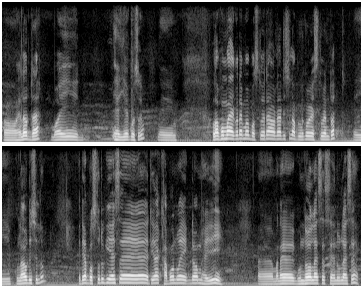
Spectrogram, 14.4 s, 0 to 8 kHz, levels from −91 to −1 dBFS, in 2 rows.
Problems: continuous background conversations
